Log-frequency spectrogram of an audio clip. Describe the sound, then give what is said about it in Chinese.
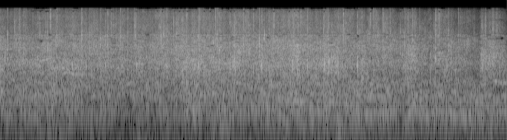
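Audience applause at a stage comedy show: dense, loud, continuous clapping that holds a steady level from start to end, with no voice clearly audible over it. “各位还鼓掌呢啊！”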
